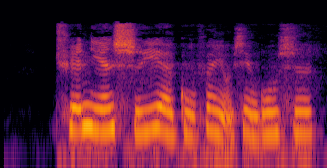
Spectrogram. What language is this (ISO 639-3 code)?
zho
